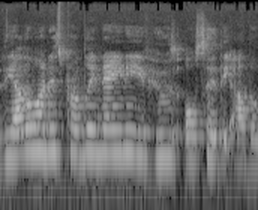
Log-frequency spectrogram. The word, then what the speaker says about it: Nynaeve: Nynaeve, I think is how you say her name, the wisdom from the Two Rivers town that they grew up in.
